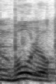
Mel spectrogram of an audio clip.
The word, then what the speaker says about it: boulot: Alors, cette syllabe-là, comment on la prononce? On dit O, c'est-à-dire on la prononce O. Alors, c'est O. O-T. Un boulot.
